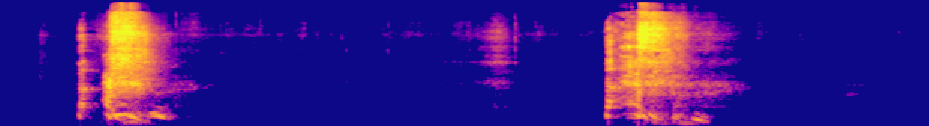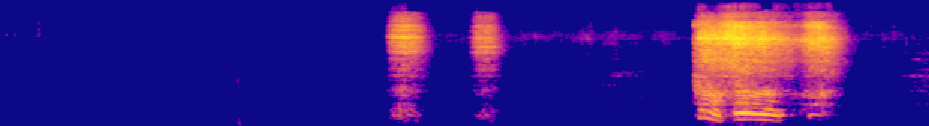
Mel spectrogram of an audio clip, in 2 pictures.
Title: Sick boyfriend's wet sneezes at home continue (M) | noseblowing | sniffling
